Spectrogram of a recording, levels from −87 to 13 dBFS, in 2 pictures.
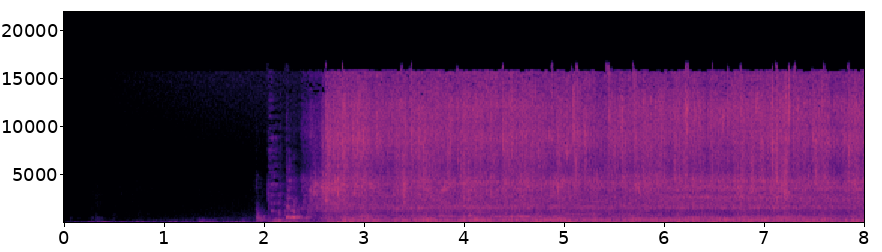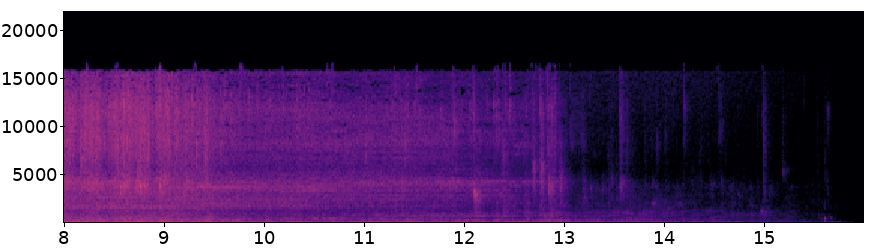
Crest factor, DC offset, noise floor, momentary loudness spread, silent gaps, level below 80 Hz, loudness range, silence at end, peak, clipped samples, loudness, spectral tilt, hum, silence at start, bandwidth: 26 dB; under 0.1%; -63 dBFS; 14 LU; none; -56 dBFS; 15 LU; 1 s; -8 dBFS; under 0.1%; -30 LUFS; -1.5 dB/octave; none; 0.3 s; 17 kHz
